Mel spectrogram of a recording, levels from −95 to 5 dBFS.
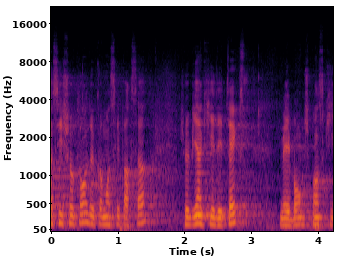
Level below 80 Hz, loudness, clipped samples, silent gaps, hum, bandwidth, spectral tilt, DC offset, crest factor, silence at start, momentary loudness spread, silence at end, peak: -58 dBFS; -31 LUFS; under 0.1%; none; none; 11 kHz; -7.5 dB/octave; under 0.1%; 18 dB; 0 s; 18 LU; 0 s; -14 dBFS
